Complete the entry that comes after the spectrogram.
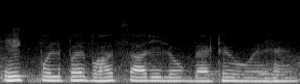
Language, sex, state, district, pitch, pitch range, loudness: Hindi, male, Madhya Pradesh, Katni, 165 Hz, 155-180 Hz, -15 LUFS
